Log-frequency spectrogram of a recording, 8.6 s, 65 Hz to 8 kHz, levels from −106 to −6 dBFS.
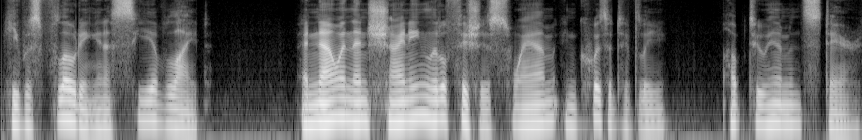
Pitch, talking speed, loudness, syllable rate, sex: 105 Hz, 155 wpm, -24 LUFS, 4.7 syllables/s, male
